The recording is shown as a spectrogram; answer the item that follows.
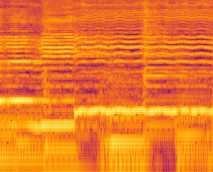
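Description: Male singer in a folk ballad holding a long high note that steps down to a lower sustained note under a second in, over strummed acoustic guitar.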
